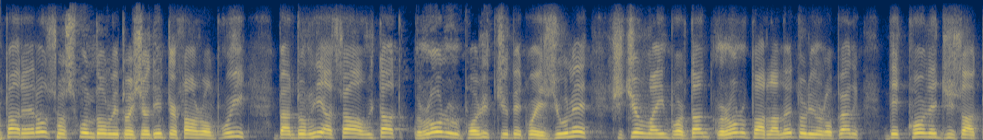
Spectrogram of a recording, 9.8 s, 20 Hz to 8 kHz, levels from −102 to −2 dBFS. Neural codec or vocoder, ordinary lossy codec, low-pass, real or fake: autoencoder, 22.05 kHz, a latent of 192 numbers a frame, VITS, trained on one speaker; Opus, 24 kbps; 7.2 kHz; fake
